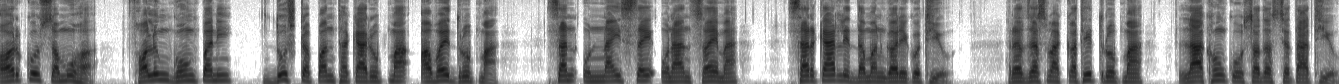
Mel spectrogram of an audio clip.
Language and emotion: Nepali, neutral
